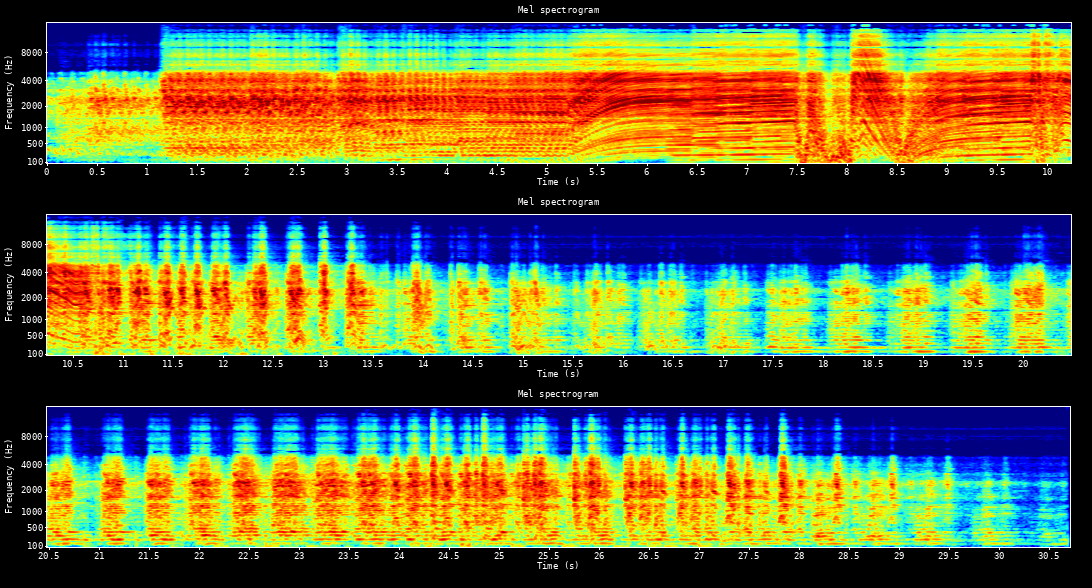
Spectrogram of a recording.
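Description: Electric guitar played through distortion and effects pedals in free improvisation. A dense, loud distorted wash with swooping pitch glides gives way after about ten seconds to a fast, even stuttering pulse over sustained low notes.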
